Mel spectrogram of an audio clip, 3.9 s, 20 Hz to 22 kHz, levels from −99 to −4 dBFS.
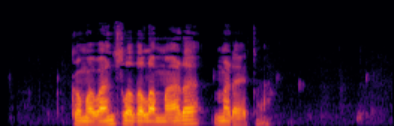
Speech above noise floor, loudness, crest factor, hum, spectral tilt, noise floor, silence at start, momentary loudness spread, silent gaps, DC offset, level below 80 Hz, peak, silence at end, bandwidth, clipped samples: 49 dB; -27 LUFS; 20 dB; none; -7.5 dB/octave; -75 dBFS; 0.7 s; 9 LU; none; under 0.1%; -62 dBFS; -10 dBFS; 1.25 s; 9.6 kHz; under 0.1%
